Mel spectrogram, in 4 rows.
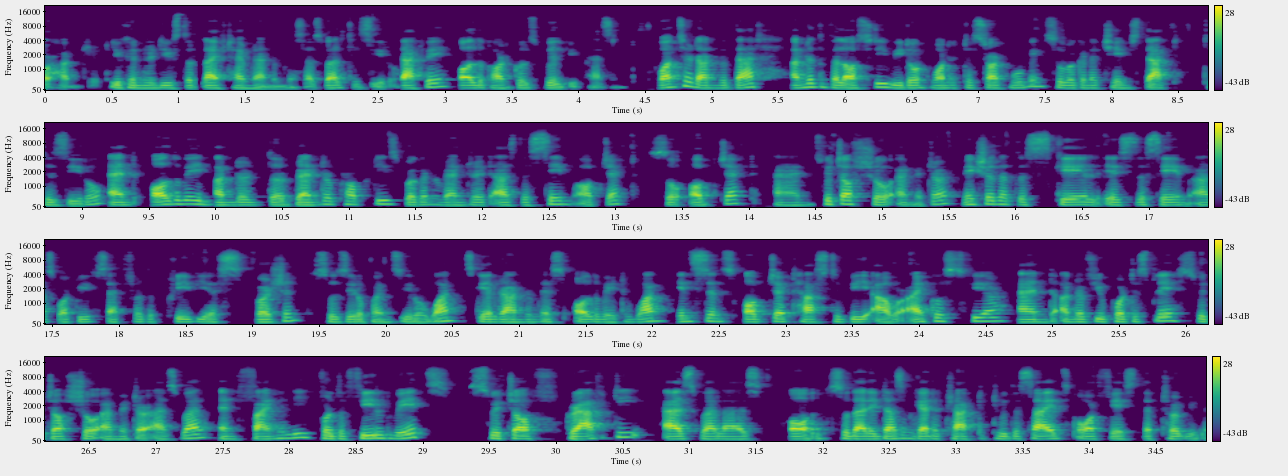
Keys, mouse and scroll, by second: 0.4 0, 1.1-2.6 drag, 4.4 click, 4.4 0, 5.5-7.6 scroll down 1, 7.6-9.0 drag, 9.1-9.7 scroll down 5, 9.9 scroll up 2, 11.4-13.6 drag, 15.2 click, 15.6 click, 16.0-17.2 drag, 17.6 click, 18.7-20.4 drag, 21.1-22.1 drag, 22.4-24.5 drag, 25.0 scroll down 2, 26.5 drag, 27.1-27.9 scroll down 8, 28.1 click, 29.7-31.8 drag, 34.3 click.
